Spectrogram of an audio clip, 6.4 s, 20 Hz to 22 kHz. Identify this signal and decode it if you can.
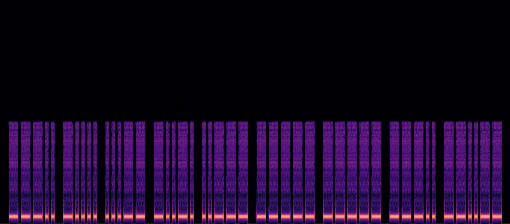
Morse code, heard as a keyed tone, about 32 wpm, 800 Hz. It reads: 863/2008,
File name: ESPAGNOL TEXTE EN CLAIR 2 VITESSE 30 MOTS MINUTES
